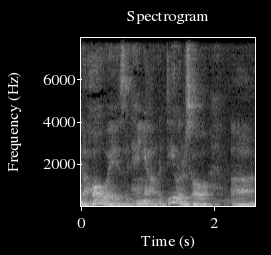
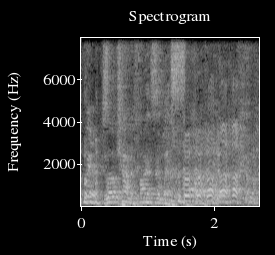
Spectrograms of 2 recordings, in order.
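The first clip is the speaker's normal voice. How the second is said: 1 laughing; 11 semitones higher, 5 dB louder than usual. Retold or imitated. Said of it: "And I'm like".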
